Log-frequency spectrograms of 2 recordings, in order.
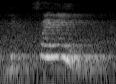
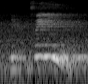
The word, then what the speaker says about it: between: When the word is preposition, we have to stress on the second syllable, my dear students.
